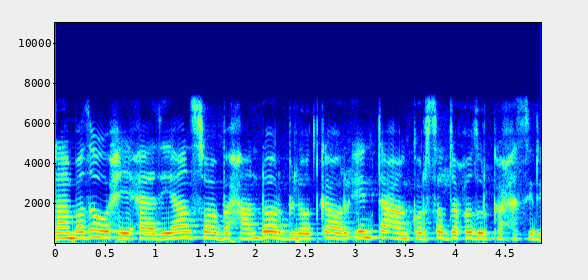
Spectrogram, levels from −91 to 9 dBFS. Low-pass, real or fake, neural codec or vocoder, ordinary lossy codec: 7.2 kHz; real; none; none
